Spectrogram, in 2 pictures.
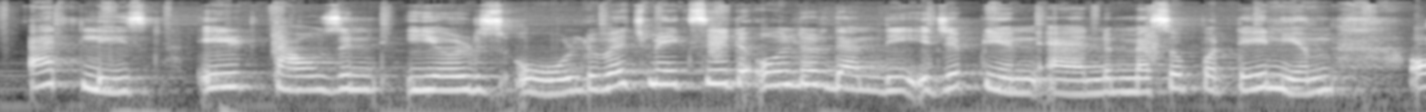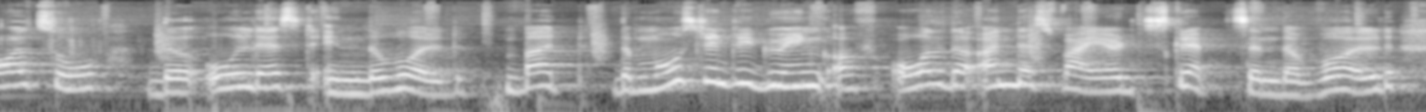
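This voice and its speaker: A woman with a non-native accent speaks fairly slowly at a high pitch with lively intonation. Her loudness stays very even amid noticeable background noise. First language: not English. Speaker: educational YouTuber. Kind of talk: history fact narration.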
